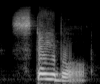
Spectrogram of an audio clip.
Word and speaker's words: stable: severe is your sprain stable stable that le on the end is just an tongue moves up for l o o stable stable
